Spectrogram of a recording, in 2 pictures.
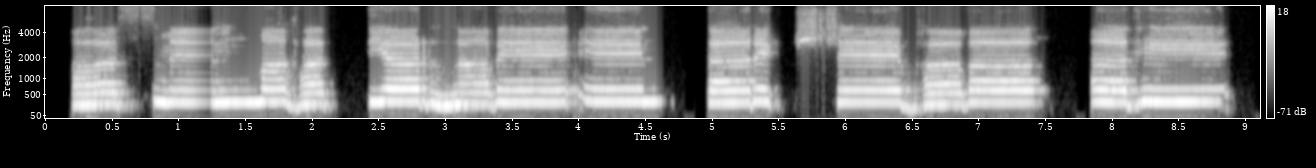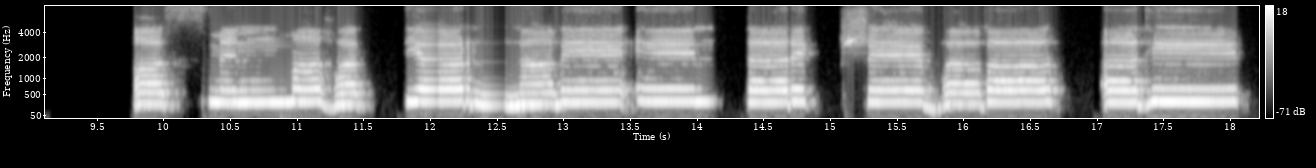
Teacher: notice the holding after bhava before adhi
